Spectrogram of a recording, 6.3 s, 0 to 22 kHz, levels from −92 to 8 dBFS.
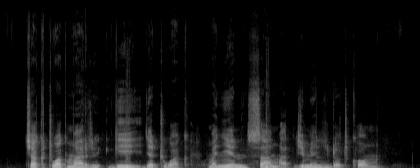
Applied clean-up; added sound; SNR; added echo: none; Whoosh, swoosh, swish; 10 dB; none.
